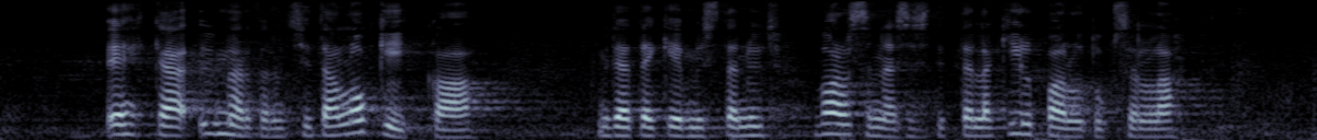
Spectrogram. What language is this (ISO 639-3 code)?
fin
